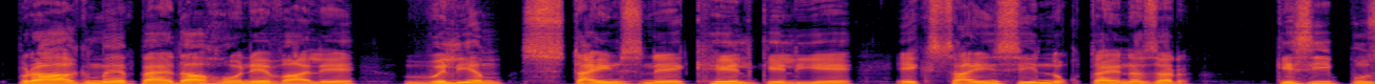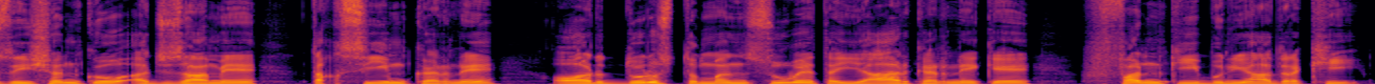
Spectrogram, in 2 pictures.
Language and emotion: Urdu, neutral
